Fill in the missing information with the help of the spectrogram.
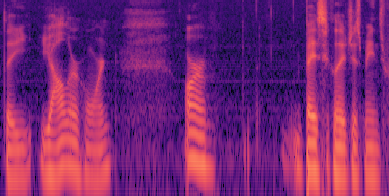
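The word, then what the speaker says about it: Gjallarhorn: Nick North's mythology it's in Norse mythology it's pronounced the collar horn or basically it just means really loud horn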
